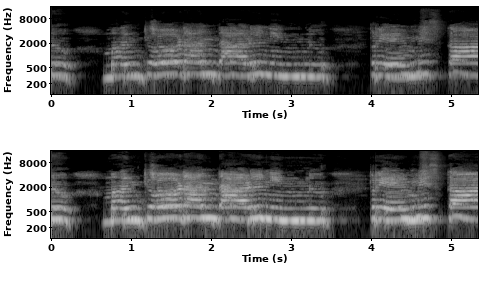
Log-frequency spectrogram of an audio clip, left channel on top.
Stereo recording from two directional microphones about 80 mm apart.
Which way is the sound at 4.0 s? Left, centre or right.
Left.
